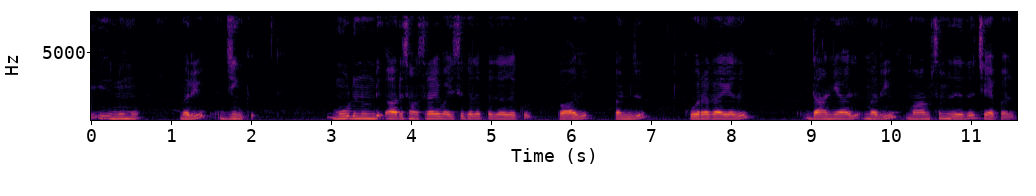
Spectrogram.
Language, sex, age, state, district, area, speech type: Telugu, male, 30-45, Andhra Pradesh, Eluru, rural, spontaneous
